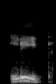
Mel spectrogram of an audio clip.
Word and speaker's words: Leap Castle: And one of the couple of them that I was researching, one of them, Castle, is it pronounced Leap? Leap, yeah. Leap, as it's spelt.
